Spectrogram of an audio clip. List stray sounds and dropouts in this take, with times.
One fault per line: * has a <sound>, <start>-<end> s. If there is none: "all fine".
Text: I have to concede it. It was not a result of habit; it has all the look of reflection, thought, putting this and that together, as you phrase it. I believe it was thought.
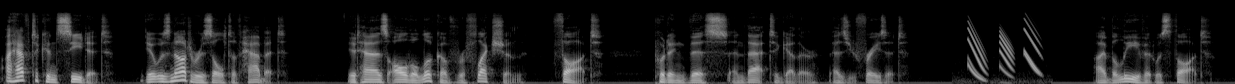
* has a chirp, 9.7-10.4 s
